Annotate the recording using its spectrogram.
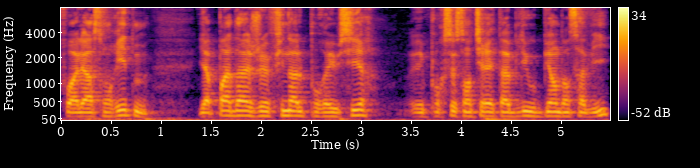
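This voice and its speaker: An ordinary speaking voice, at a moderate pace with fairly even intonation and big swings in loudness, comes through on a very clean recording with a silent background. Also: man, medium pitch for a man. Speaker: podcast co-host. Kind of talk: casual chat.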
